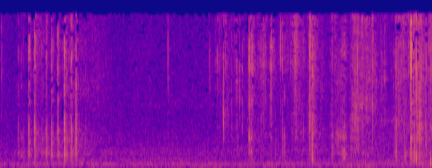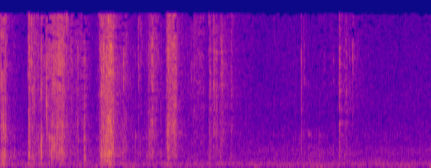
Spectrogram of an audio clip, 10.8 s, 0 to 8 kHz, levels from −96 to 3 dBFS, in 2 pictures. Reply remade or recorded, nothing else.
recorded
